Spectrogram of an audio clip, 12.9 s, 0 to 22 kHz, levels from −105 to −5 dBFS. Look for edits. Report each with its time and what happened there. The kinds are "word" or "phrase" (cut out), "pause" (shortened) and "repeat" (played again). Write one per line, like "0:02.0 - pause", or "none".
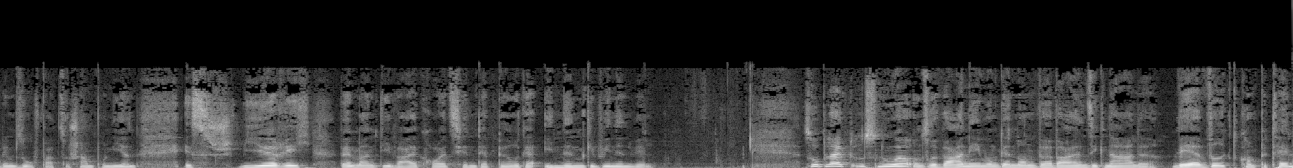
none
